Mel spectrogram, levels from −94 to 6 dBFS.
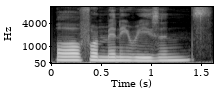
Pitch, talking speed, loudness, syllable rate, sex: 185 Hz, 110 wpm, -16 LUFS, 3.5 syllables/s, female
